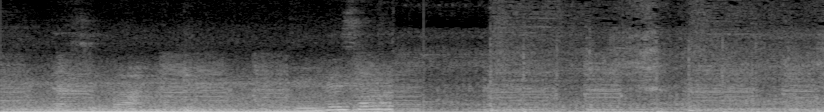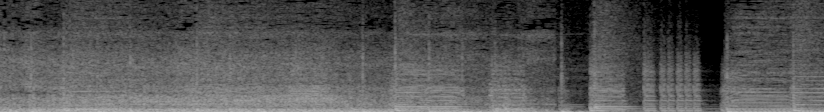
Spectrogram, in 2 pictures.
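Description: A bus engine running as a loud low rumble inside the cabin for about the first two seconds, then quieter background music.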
